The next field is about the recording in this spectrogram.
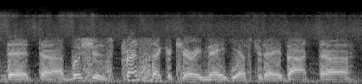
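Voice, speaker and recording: A man calling in to a radio show by phone, chatting casually in a hesitant, halting way. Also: mid-range voice. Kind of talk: casual call-in chat. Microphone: telephone. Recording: noisy phone call on AM radio.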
